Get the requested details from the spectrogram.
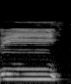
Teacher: ری میں یا مدہ ہوگا اور اس را کو ہم باریک رکھیں گے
